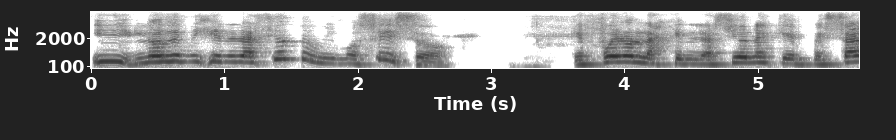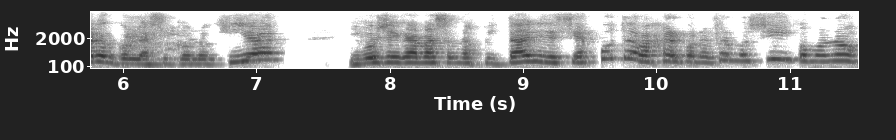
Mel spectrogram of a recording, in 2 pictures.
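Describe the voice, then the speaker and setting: Pitch swings very widely as the speech keeps a moderate tempo. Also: woman, high pitch for a woman. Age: 70s. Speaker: psychologist. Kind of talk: interview conversation.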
